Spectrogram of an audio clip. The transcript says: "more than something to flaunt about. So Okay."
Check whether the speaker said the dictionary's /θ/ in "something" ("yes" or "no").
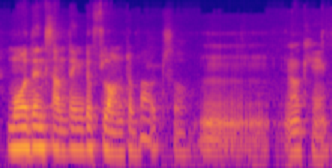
no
